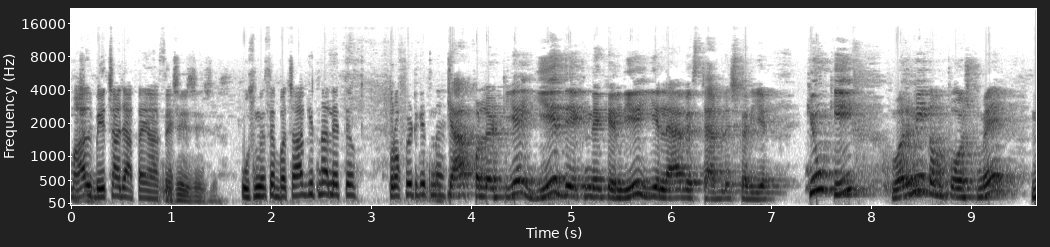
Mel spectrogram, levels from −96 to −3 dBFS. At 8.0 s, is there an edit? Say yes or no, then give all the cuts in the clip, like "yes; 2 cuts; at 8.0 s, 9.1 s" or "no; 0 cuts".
no; 1 cut; at 3.8 s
